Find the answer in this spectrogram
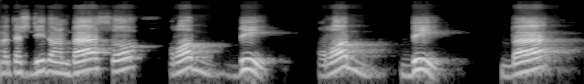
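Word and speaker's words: ربّ: So Rabbi, Rabbi. Ba is two times because of the tashdid. Rabbi. The first time is with sukun. The second time is with the vowel. Rabbi, Rabbi.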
